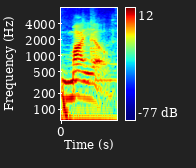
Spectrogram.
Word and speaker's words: Mielle: Also, this is pronounced Mielle, so just putting that out there.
